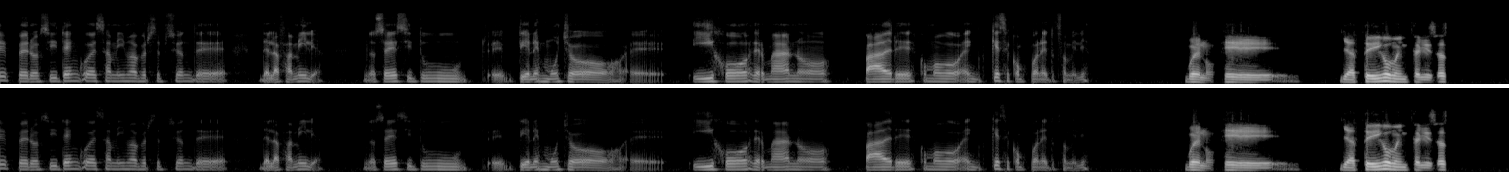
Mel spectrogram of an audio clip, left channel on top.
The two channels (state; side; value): normal; both; correlation 0.74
